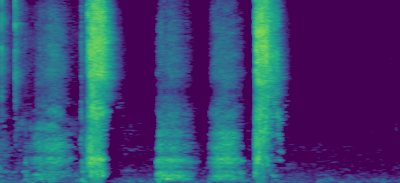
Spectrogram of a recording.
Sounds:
Sniff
